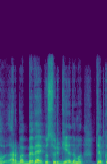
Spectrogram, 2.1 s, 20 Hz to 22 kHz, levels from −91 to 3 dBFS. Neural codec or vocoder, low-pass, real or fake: autoencoder, 48 kHz, 128 numbers a frame, DAC-VAE, trained on Japanese speech; 14.4 kHz; fake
